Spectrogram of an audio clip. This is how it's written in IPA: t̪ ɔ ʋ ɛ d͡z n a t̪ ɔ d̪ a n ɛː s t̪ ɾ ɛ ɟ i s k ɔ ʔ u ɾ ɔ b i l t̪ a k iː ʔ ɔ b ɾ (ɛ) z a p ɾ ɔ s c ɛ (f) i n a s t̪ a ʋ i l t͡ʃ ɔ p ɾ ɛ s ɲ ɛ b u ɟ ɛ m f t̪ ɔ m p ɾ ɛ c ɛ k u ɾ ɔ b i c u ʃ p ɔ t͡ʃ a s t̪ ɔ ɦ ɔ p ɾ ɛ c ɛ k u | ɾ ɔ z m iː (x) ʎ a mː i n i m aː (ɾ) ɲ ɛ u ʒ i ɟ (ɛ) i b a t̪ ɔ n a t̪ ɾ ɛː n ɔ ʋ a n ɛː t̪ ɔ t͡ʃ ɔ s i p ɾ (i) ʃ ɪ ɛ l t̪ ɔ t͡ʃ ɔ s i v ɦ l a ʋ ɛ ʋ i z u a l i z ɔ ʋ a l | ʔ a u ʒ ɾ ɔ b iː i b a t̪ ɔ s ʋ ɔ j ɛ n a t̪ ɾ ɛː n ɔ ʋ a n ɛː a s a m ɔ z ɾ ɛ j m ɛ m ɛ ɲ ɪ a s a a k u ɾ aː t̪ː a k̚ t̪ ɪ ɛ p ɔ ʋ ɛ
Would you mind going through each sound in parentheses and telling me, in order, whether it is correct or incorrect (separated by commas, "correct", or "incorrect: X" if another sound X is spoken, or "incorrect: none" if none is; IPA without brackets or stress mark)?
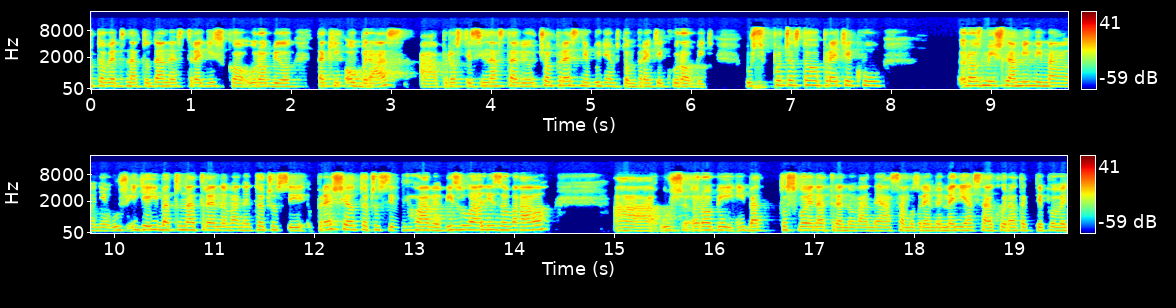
incorrect: a, incorrect: s, incorrect: ʃ, incorrect: l, correct, incorrect: ɛ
